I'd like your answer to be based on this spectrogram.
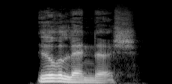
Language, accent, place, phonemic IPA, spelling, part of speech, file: German, Germany, Berlin, /ˈɪʁlɛndɪʃ/, irländisch, adjective, De-irländisch.ogg
- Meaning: Irish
